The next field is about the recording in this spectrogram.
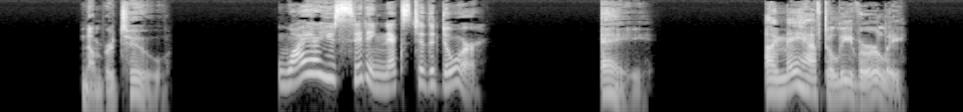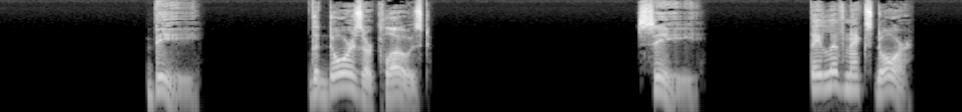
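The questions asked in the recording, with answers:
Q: Why are you sitting next to the door?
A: A: I may have to leave early.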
